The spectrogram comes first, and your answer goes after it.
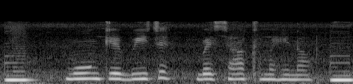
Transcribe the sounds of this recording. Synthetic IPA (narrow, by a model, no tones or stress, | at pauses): moːŋkebiːt͡ʃ | bəjʃaːkʰməɦina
